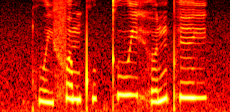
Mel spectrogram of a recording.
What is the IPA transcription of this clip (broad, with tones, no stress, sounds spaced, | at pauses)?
kʷʰ e˨˩ j f ɐ˧ m kʷʰ ɪ˧ k̚ t̪ʰ uː˥ j h ɵ˨˥ n pʰ e˥ j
